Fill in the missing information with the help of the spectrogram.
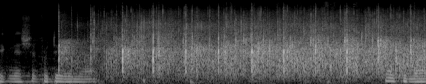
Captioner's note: applause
